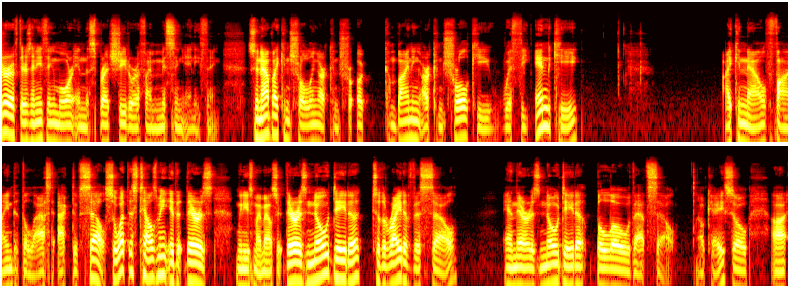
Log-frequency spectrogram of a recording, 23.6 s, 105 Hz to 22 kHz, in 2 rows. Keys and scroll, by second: 8.9 ctrl+End.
